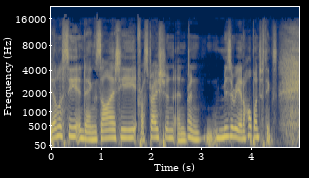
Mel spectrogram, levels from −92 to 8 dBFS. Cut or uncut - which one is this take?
cut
